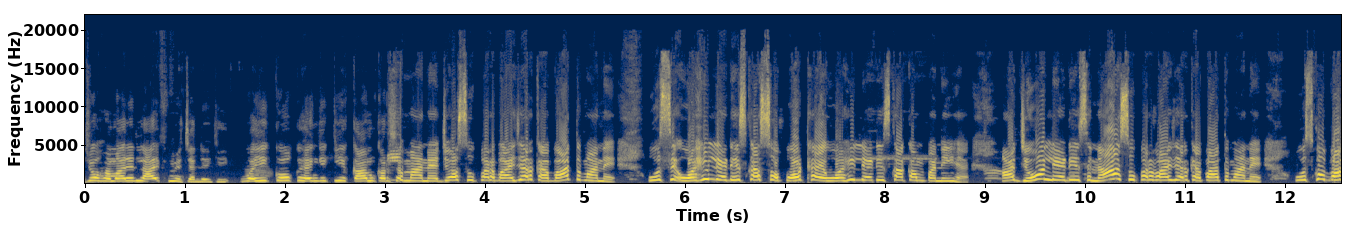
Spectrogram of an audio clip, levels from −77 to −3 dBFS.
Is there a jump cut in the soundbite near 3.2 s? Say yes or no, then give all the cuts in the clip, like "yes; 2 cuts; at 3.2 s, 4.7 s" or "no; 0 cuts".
yes; 1 cut; at 3.2 s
